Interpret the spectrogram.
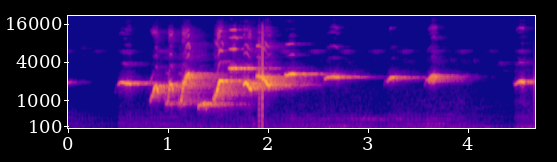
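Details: Singing bird from a master compilation of Samyong, Kancilan Flores and Garugiwa voices for training cage birds. A rich, fast jumble of slurred whistles with a sharp click midway, then three spaced, clear level whistles.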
